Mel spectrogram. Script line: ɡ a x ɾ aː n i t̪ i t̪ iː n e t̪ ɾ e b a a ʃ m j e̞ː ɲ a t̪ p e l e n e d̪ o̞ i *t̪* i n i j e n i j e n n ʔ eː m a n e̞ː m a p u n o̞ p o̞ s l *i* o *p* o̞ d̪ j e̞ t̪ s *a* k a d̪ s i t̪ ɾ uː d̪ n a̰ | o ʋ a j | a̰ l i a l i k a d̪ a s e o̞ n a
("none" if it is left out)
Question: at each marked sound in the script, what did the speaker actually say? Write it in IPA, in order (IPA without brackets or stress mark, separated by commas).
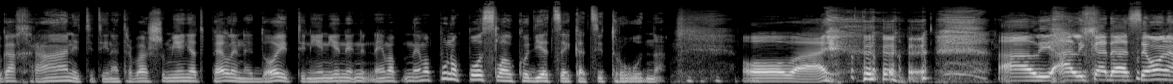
t̪, a, k, e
